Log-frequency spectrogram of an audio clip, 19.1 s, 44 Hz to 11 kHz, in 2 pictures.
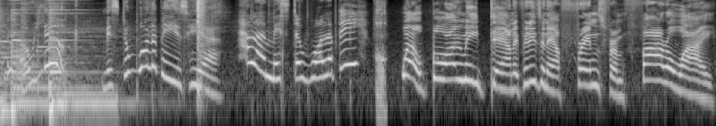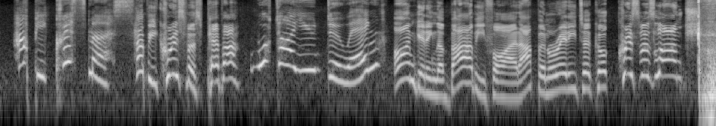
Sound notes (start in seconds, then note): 4.9 snorting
